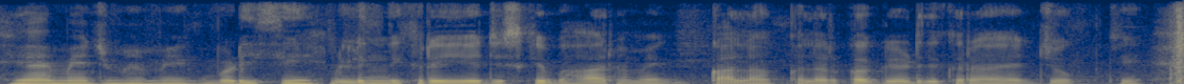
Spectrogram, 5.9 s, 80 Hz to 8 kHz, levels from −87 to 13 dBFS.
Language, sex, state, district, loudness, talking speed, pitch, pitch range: Hindi, male, Uttar Pradesh, Etah, -26 LUFS, 235 wpm, 130 Hz, 125-145 Hz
